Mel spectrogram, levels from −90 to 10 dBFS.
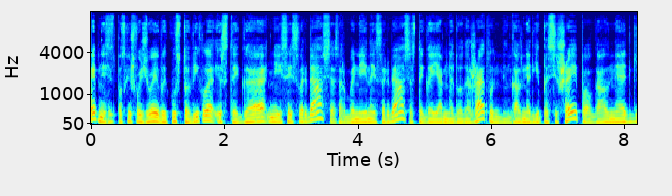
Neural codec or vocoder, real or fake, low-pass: vocoder, 44.1 kHz, 128 mel bands, Pupu-Vocoder; fake; 14.4 kHz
